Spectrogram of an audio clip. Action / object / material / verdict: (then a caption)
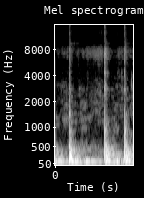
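knock / rubber truck tire / rubber / normal. A normally inflated rubber truck tire is knocked three times, each strike giving a dull, low thump with a short, solid decay. The tire sounds normal.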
